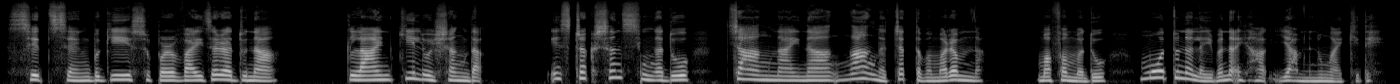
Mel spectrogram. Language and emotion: Manipuri, sad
